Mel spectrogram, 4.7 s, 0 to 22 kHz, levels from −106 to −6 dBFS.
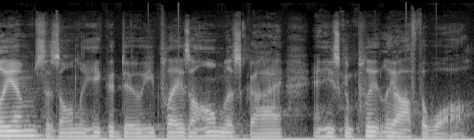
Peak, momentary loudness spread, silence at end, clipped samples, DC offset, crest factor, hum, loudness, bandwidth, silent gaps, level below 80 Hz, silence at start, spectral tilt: -14 dBFS; 6 LU; 0.05 s; under 0.1%; 2%; 18 dB; none; -33 LUFS; 15.5 kHz; none; -64 dBFS; 0 s; -6 dB/octave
